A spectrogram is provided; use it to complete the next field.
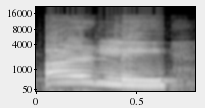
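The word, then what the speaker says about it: early: ईयर पढ़ते बट नहीं इ ए आर इसे अर पढ़ेंगे और एल वाई को क्या पढ़ते हैं ली पूरा मिला देंगे तो क्या हो जाएगा अर्ली ए जी ई इसे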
